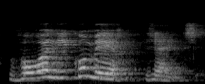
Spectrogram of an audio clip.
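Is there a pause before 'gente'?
yes. There is a pause before gente.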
